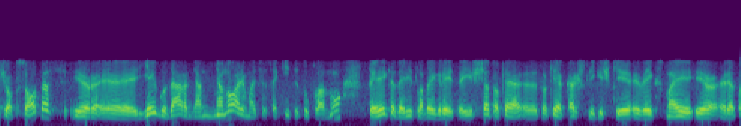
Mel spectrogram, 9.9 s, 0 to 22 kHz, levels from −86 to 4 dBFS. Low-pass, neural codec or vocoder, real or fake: 3.6 kHz; none; real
